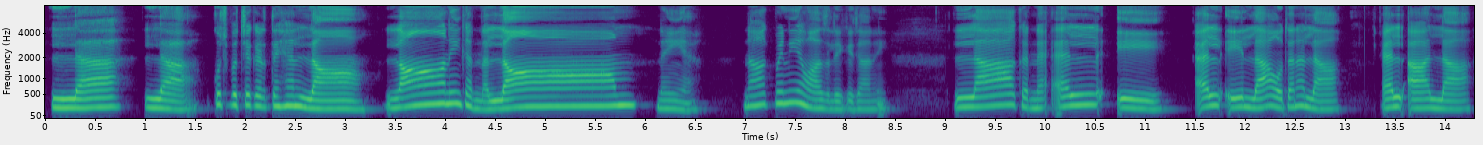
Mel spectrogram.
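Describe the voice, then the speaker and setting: A woman teaches children recitation in a clear, smooth voice, modelling each sound slowly and repeating it again and again. She asks checking questions and answers them herself. The recording is close and dry. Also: medium pitch, darkish tone, dry recording. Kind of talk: tajweed lesson for children.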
